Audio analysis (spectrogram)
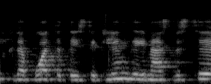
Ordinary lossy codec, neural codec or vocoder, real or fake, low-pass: AAC, 48 kbps; none; real; 10.8 kHz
